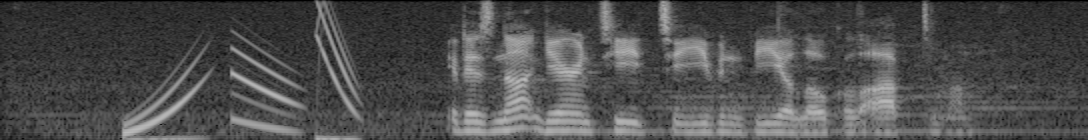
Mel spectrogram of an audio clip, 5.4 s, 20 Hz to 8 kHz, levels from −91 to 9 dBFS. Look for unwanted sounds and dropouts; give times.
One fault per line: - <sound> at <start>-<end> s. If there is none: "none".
- chirp at 0.6-1.8 s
